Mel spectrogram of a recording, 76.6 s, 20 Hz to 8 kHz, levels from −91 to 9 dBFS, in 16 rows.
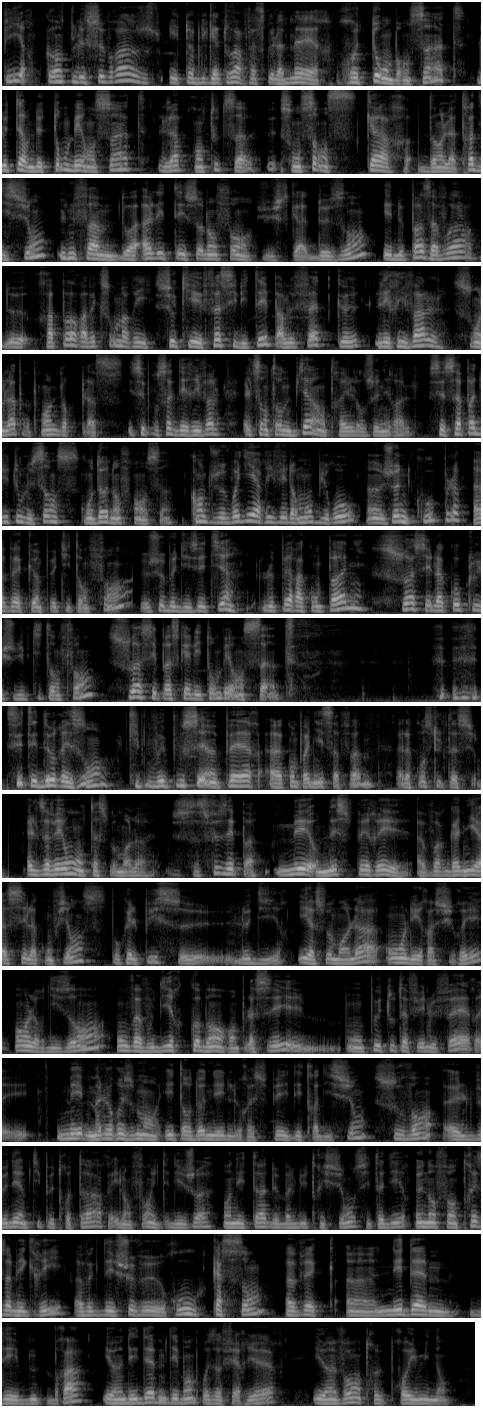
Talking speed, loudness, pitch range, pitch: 180 wpm, -37 LUFS, 135-180 Hz, 150 Hz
